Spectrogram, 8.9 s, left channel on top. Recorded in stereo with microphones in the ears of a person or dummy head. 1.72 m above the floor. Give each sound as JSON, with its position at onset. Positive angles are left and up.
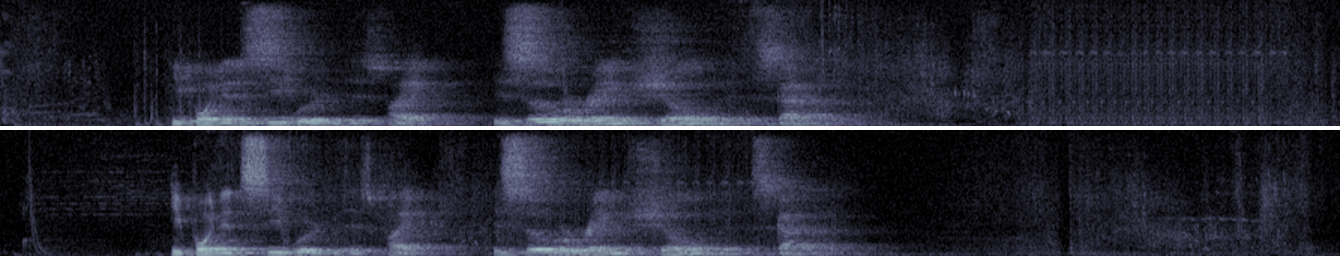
{"t": 1.1, "sound": "a man speaking", "side_deg": -75, "distance_m": 0.9}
